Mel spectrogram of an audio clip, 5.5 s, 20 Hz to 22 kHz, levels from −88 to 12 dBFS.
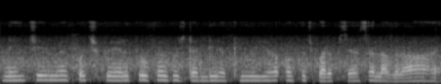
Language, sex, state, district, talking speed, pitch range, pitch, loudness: Hindi, female, Jharkhand, Sahebganj, 195 wpm, 185-205 Hz, 200 Hz, -24 LUFS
